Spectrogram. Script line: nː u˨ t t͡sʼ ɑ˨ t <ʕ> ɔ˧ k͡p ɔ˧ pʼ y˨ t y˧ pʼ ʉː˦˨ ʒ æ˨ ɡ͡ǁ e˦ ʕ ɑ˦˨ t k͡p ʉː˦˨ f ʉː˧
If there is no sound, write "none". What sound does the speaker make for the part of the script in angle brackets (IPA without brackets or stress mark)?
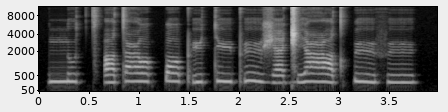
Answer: ʕ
